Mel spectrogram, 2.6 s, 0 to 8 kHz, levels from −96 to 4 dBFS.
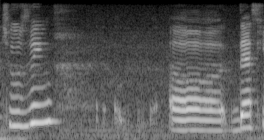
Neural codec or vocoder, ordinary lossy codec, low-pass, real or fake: none; none; 7.2 kHz; real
